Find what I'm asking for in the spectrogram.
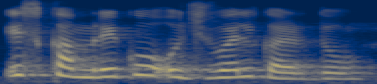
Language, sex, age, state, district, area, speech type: Hindi, female, 18-30, Madhya Pradesh, Jabalpur, urban, read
